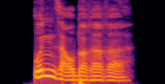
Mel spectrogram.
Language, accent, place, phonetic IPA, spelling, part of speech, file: German, Germany, Berlin, [ˈʊnˌzaʊ̯bəʁəʁə], unsauberere, adjective, De-unsauberere.ogg
- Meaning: inflection of unsauber: 1. strong/mixed nominative/accusative feminine singular comparative degree 2. strong nominative/accusative plural comparative degree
